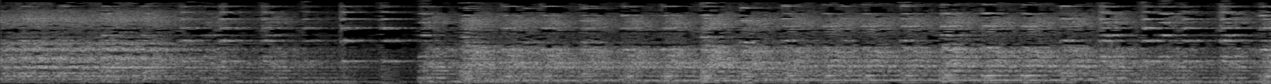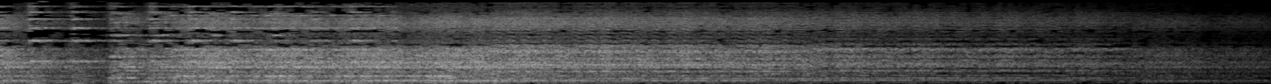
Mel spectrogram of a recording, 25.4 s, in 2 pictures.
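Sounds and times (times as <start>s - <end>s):
strings playing: 0.0s - 18.2s
dark choir singing: 0.0s - 25.4s.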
